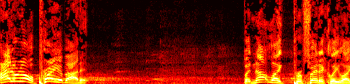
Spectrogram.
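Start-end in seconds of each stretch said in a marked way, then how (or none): 0.0-1.1 put-on irritated, annoyed, sarcastic tone, pitched up. A father retells how he answered his six-year-old son, retelling a sarcastic, annoyed reply. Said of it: "And I sarcastically, a little annoyed".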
